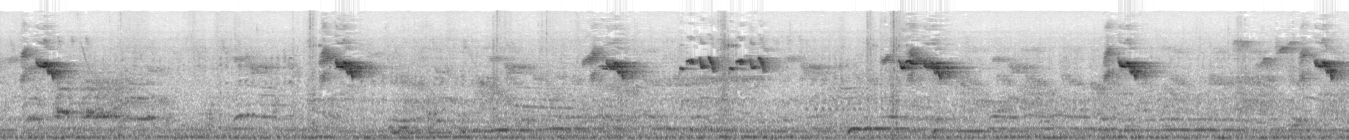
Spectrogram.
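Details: Sooty-headed bulbul singing to lure other bulbuls into song: short chirpy whistled phrases repeated roughly every two to three seconds, set against a steady background murmur and low hum.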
